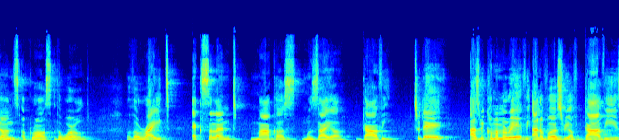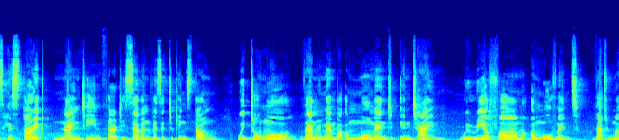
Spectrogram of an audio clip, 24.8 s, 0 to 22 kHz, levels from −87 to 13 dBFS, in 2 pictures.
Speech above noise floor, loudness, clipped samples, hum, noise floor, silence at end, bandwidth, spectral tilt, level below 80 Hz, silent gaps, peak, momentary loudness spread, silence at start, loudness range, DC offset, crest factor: 29 dB; -22 LUFS; under 0.1%; none; -52 dBFS; 0 s; 17 kHz; -3 dB/octave; -70 dBFS; none; -8 dBFS; 11 LU; 0 s; 4 LU; under 0.1%; 16 dB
